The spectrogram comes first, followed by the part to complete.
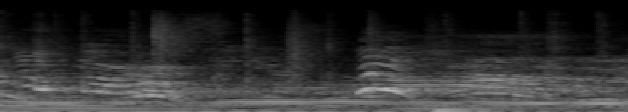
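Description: Electric keyboard holding a sustained chord, with voices talking and exclaiming over it.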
